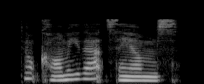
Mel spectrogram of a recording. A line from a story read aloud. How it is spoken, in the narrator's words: I mumbled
